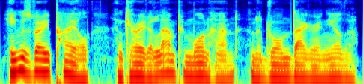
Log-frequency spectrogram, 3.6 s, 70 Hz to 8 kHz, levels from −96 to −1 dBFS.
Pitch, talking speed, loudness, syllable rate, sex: 105 Hz, 295 wpm, -17 LUFS, 7.1 syllables/s, male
